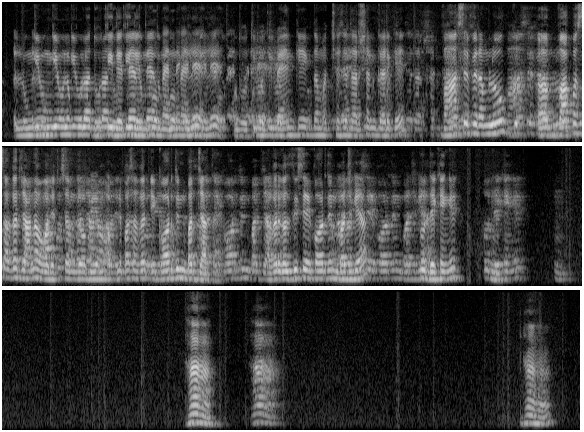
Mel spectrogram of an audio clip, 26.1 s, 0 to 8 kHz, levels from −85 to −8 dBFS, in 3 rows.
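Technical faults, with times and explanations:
0.44 to 4.30 s, doubled audio track: a second, equally loud copy of the speech runs roughly 300 ms behind the first, full-band and dry, with no decay or room colour, and it appears and vanishes abruptly at its edges. The flat, clean lag points to the same signal being mixed in twice, most likely captured again through a slower path or left as two out-of-step copies by an edit.
2.97 to 4.13, 4.59 to 6.94, 7.57 to 12.77, 13.65 to 15.15, 15.92 to 16.60, 16.98 to 17.27 and 21.12 to 21.62 s, echo leak: a delayed repeat of the speech trails it by 949 ms, roughly 5 to 20 dB below the direct sound, in stretches of varying length. The long, fixed delay suggests the far side playing the call on a loudspeaker, where its echo canceller likely failed to remove what its microphone picked up, sending that residue back down the line.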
